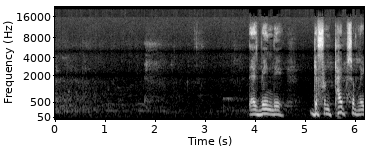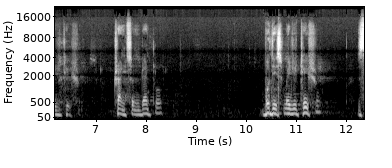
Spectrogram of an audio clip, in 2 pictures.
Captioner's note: laughter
